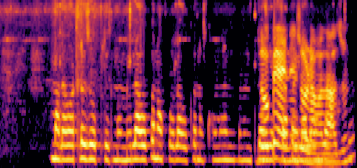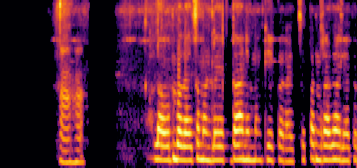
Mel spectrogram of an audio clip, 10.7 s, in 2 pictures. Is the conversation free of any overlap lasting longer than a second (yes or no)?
no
